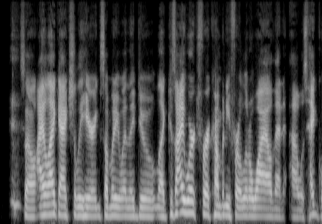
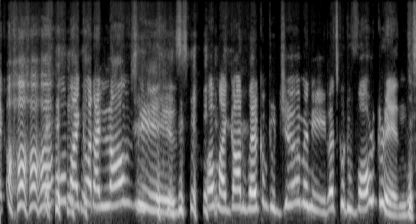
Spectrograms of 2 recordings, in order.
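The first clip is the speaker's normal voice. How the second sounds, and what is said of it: Effeminate German party boy accent. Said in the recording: “effeminate gay yes. German party boy”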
